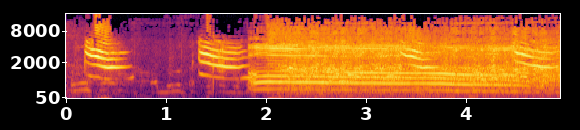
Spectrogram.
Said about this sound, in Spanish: Chiquillo, se perdió un gatito. Ahí anda. Ahí anda.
